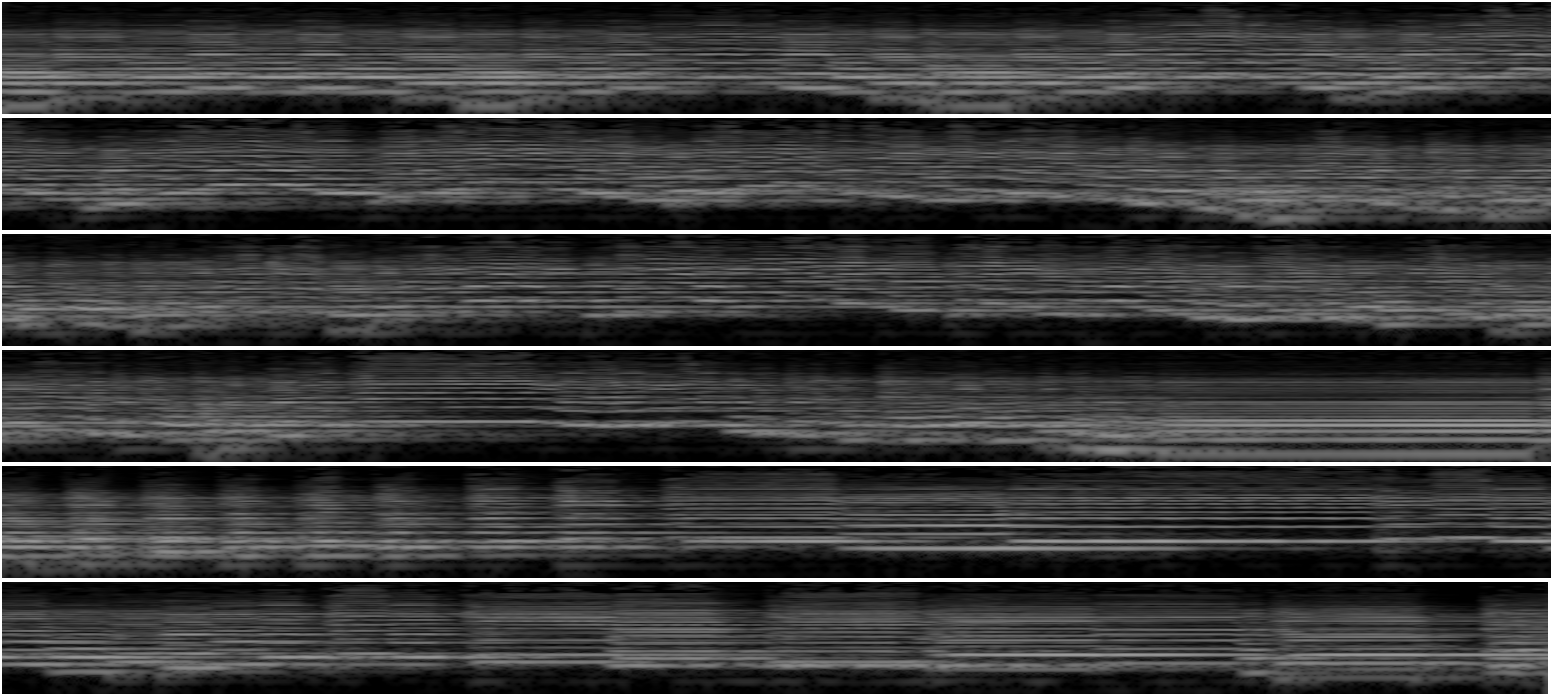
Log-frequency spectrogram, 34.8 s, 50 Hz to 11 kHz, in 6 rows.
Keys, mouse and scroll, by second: 0.0-0.4 scroll down 1, 0.5-2.1 drag, 3.1 click, 3.7 ctrl+click, 4.4 ctrl+click, 4.9 ctrl+click, 7.0 click, 8.5-8.9 scroll down 1, 8.9-9.3 scroll up 1, 9.3 scroll down 2, 9.4 scroll up 2, 9.7-10.3 scroll down 1, 12.3 click, 13.6 click, 15.8 click, 16.6 4, 17.7 click, 18.3 click, 18.8-19.2 scroll down 2, 19.3-21.3 drag, 21.3 0, 22.1-22.5 scroll down 1, 22.7 click, 24.3 click, 24.9 space, 25.8-26.2 scroll down 2, 26.2-26.6 scroll up 1, 27.1 click, 30.3 click, 32.1 click, 32.6 click, 33.4 click, 34.5 click.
